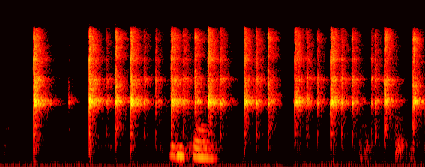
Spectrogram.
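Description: A pair of rhythm bones cut from cattle shin bones, held in one hand and clacked together in a fast rhythm: a quick run of sharp clicks, some in tight triplets.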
